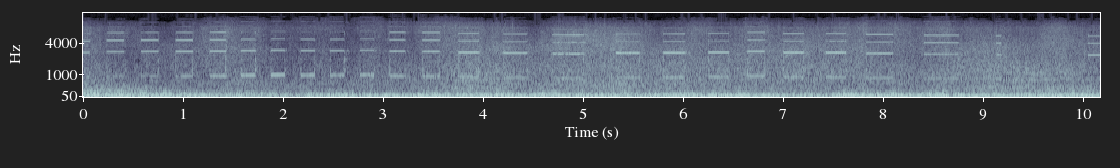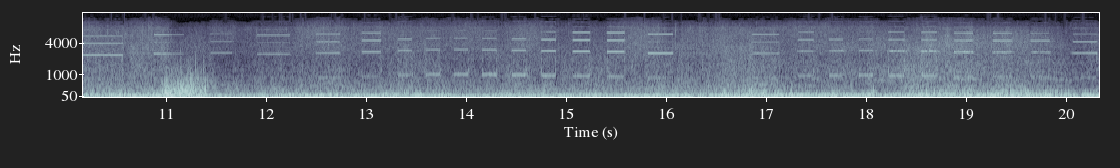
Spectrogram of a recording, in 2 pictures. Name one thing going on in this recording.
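Wind rushes loudly and steadily past the microphone outdoors.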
